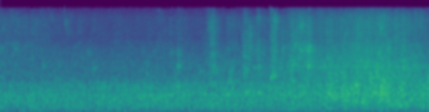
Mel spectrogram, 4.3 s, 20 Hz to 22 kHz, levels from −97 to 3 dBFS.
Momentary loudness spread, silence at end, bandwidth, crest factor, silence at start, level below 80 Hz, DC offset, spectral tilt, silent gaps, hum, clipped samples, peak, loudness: 12 LU; 0 s; 16 kHz; 20 dB; 0 s; -60 dBFS; under 0.1%; -2 dB/octave; none; none; under 0.1%; -12 dBFS; -30 LUFS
